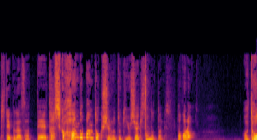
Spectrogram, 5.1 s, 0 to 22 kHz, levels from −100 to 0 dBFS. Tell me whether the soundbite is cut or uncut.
cut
